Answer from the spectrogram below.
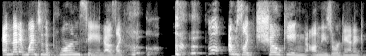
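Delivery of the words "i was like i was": shocked gasp. Retold or imitated. Shocked at porn scene on plane.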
